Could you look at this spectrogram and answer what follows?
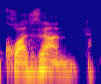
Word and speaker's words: croissant: Exacto, es francés.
